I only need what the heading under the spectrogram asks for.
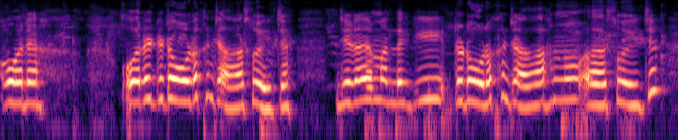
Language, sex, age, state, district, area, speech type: Dogri, female, 18-30, Jammu and Kashmir, Kathua, rural, spontaneous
